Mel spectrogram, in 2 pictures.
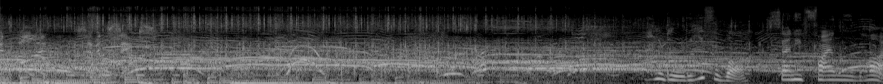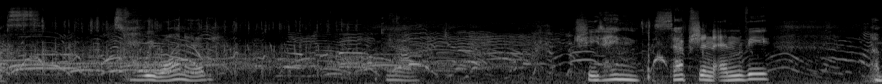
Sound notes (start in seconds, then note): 1.5 crowd cheering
